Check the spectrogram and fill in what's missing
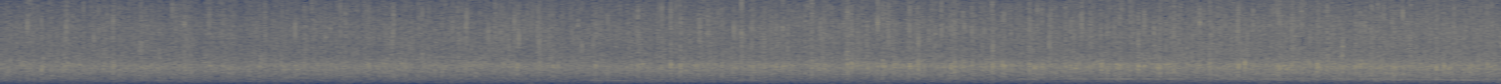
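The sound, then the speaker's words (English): Sustained, dense applause from a large, standing concert audience at Orchestra Hall in Chicago, applauding conductor Raphael Kubelik, steady and loud throughout, with scattered cheers and a few whistle-like calls rising above the clapping. “As you can hear, cheers as well as applause from this Orchestra Hall audience, which is now standing in tribute to Mr.”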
